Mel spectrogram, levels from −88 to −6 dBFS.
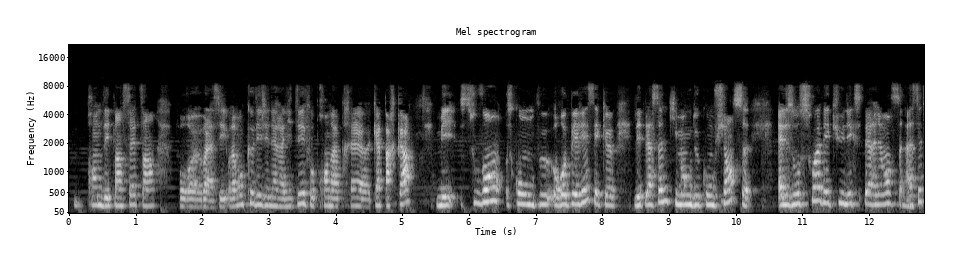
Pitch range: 200-255 Hz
